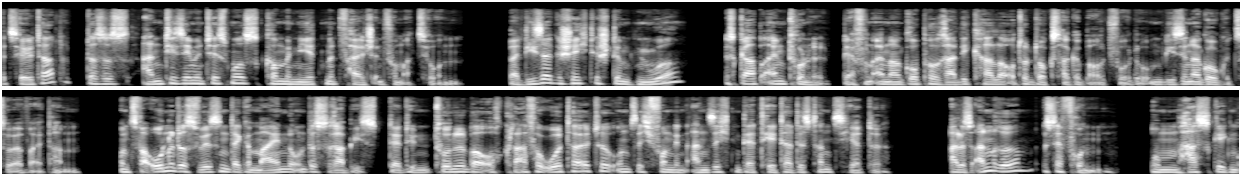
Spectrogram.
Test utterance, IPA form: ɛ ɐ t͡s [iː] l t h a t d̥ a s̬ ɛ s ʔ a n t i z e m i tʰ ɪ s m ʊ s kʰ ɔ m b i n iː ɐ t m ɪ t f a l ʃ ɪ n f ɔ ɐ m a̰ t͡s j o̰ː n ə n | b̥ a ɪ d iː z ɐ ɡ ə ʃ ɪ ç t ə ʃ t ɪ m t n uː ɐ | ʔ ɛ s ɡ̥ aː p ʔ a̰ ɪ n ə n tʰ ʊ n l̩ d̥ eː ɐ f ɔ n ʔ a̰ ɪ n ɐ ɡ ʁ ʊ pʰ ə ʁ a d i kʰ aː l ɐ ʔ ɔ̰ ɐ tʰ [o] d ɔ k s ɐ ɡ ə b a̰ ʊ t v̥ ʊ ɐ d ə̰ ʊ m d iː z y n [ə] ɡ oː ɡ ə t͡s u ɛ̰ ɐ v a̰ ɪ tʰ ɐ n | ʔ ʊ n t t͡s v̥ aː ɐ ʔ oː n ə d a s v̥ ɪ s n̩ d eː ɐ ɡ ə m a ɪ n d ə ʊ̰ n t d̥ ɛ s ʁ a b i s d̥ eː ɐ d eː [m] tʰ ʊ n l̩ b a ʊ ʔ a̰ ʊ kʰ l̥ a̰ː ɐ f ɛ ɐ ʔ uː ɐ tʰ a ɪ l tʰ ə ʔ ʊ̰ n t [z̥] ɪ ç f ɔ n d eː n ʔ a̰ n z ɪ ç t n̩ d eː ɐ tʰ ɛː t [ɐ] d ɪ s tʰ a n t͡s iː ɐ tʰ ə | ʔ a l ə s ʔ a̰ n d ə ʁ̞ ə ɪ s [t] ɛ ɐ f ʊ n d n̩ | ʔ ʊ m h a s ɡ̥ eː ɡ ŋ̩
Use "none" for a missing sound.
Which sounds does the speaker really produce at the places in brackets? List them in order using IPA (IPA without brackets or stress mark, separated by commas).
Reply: ɛː, o, a, n, z̥, ɐ, t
